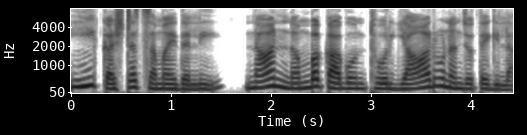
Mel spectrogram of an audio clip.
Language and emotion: Kannada, sad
